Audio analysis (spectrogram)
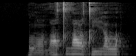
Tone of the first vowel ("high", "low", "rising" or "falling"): low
